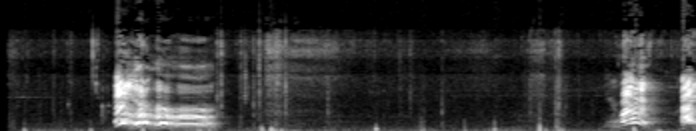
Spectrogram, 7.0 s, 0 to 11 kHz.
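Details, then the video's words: A 57-day-old German Shepherd puppy gives a high, yelping bark, then a second shorter one after a pause. "57 Days German Shepherd Puppy Barking"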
